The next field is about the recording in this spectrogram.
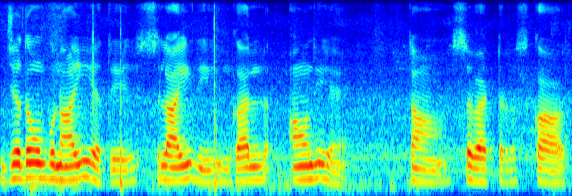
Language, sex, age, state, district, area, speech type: Punjabi, female, 45-60, Punjab, Barnala, urban, spontaneous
